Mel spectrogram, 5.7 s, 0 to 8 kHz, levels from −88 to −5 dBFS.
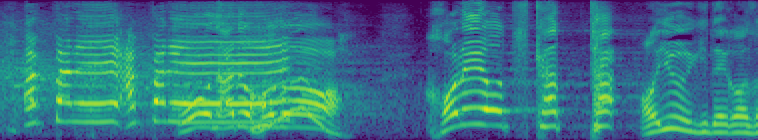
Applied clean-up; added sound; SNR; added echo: none; none; none; none.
